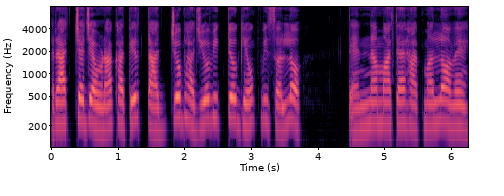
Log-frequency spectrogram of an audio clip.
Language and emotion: Goan Konkani, sad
